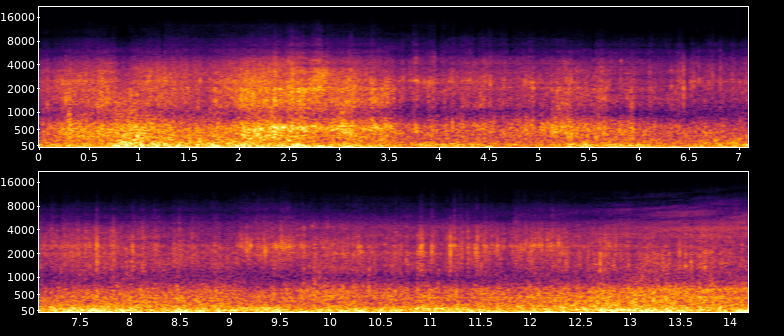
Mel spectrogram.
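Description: Wind rushes and buffets loudly.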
